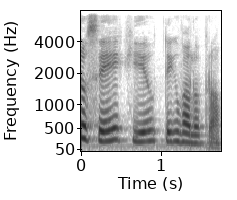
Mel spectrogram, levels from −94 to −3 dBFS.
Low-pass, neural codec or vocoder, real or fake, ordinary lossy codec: 7.2 kHz; none; real; none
